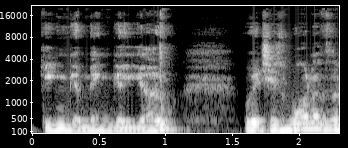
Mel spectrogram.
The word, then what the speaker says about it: GingaMingaYo: It is GingaMingaYo, because I've looked at the Hangul and that seems to be how it's said.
